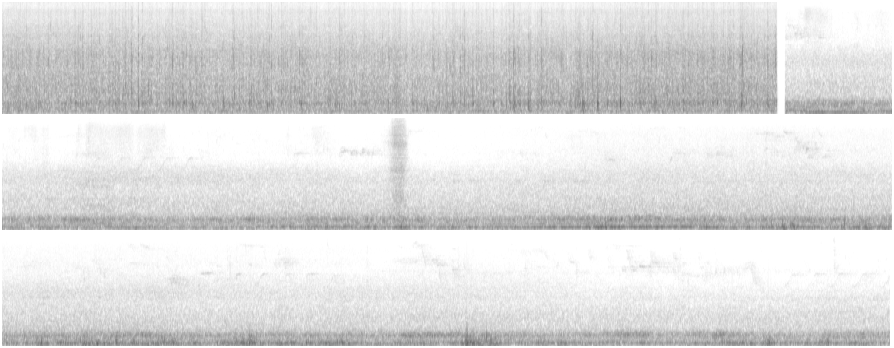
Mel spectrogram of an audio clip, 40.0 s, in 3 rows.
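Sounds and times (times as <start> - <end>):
rain drops pattering: 0.0 - 11.7
brief hiss: 19.1 - 19.5.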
